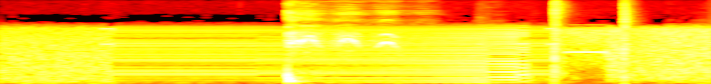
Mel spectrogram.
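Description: Dial-up modem connecting to an internet service: a steady electronic tone gives way to harsh, hissing static with warbling chirps and a couple of sharp bursts near the end. No voices.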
